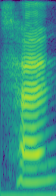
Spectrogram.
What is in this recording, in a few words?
"cen2", Mandarin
